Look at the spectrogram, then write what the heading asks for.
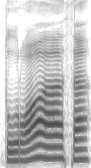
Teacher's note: آخر میں سا زبان کے نوک سے پڑھا جائے گا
